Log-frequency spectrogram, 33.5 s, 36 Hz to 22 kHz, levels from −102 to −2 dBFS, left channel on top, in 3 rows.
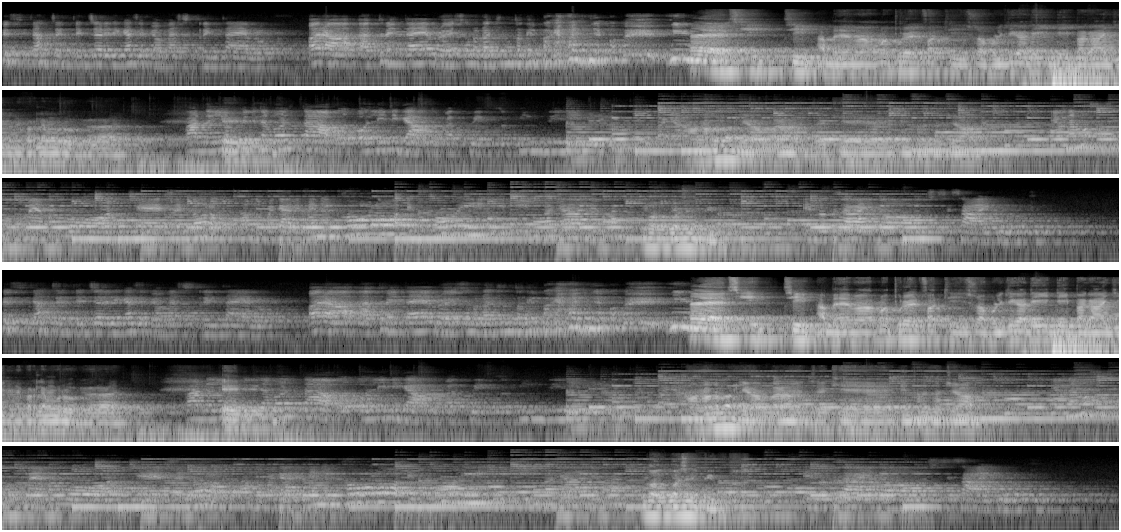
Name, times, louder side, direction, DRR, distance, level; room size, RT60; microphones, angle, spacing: voice 1, 0.0-2.6 3.1-7.3 13.0-18.4 21.7-29.1 29.6-29.7 30.3-32.8, left 1 dB, 40° left, -1 dB, 1.8 m, -35 dB
voice 2, 6.9-12.4 12.9-13.0 13.4-13.8 18.0-21.1 28.7-29.8, right 3 dB, 60° right, 6 dB, 0.8 m, -28 dB
Tearing, 9.4-21.1, equal, 10° left, 2.8 m, -42 dB
sound 1, 16.8-31.6, left 2 dB, 25° left, 1.4 m, -33 dB
17.5 x 14.0 x 2.3 m, 2.9 s
head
